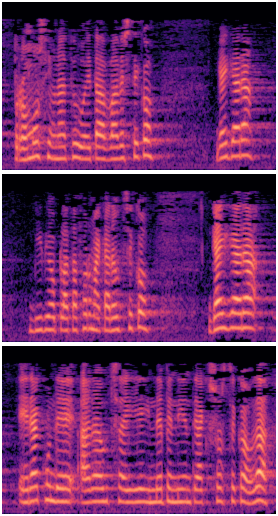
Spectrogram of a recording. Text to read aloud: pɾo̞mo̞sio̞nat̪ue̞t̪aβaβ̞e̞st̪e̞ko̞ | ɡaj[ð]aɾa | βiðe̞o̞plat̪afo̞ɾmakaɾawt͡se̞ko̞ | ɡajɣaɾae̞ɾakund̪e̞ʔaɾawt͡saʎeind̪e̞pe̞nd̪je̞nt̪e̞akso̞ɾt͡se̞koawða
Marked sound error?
yes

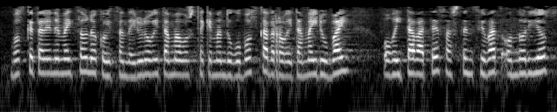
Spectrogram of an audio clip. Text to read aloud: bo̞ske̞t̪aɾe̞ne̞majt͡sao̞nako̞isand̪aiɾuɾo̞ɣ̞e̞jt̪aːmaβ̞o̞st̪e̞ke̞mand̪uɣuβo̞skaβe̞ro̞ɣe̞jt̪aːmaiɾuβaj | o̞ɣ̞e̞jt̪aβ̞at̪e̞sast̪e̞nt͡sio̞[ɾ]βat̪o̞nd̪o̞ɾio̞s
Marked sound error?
yes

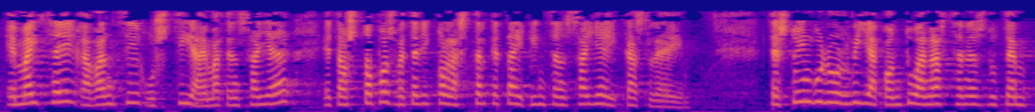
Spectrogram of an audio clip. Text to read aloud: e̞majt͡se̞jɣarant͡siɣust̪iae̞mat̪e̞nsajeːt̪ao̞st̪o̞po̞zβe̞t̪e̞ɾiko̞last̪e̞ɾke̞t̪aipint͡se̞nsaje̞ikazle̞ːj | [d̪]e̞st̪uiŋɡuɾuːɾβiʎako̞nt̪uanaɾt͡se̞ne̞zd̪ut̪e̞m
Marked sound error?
yes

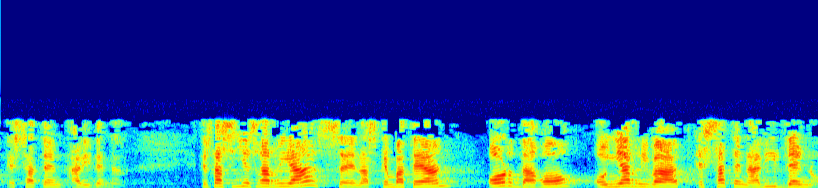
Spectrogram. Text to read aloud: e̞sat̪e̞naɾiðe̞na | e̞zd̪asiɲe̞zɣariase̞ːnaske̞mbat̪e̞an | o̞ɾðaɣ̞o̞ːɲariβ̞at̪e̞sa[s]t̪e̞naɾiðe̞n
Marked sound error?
yes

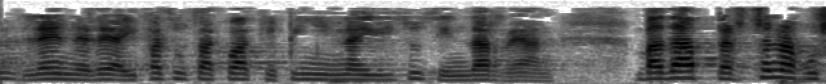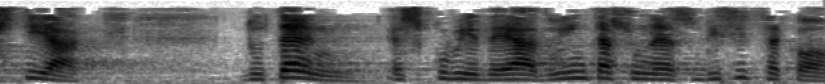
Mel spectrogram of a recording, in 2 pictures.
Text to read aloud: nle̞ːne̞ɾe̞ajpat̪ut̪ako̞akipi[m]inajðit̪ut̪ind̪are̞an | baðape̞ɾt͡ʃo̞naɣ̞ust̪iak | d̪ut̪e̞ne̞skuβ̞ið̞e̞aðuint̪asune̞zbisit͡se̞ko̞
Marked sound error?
yes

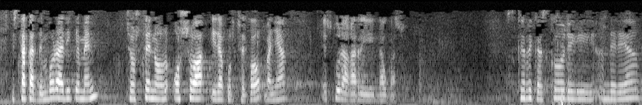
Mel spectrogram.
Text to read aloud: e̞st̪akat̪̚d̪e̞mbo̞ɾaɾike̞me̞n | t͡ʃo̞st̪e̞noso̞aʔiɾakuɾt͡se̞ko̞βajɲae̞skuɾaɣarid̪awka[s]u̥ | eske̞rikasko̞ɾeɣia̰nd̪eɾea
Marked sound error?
no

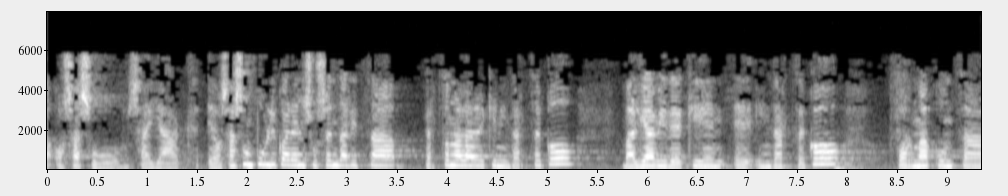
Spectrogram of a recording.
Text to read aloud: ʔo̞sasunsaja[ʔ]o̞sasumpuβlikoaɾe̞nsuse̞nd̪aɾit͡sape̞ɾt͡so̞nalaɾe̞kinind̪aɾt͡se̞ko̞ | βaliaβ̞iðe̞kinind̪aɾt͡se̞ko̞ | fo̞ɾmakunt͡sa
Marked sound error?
yes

